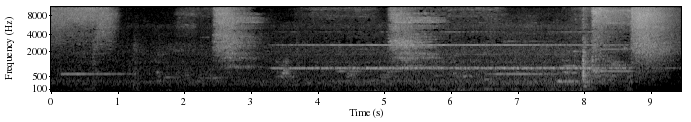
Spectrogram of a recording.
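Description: Red Meitetsu electric commuter train drawing up and standing at the platform: a steady high whine sets in about three seconds in. Three short hisses of air and a sharp click near the end.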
